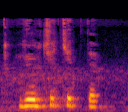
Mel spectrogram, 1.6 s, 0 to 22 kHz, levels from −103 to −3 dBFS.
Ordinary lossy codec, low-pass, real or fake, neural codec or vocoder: AAC, 64 kbps; 10.8 kHz; real; none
